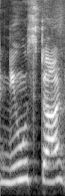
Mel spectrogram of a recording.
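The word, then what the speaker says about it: Neustadt: न्यू स्टार्ट ठीक है टी वैसे साइलेंट है न्यू स्टार्ट इंटरनेशनल प्राइज अब य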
